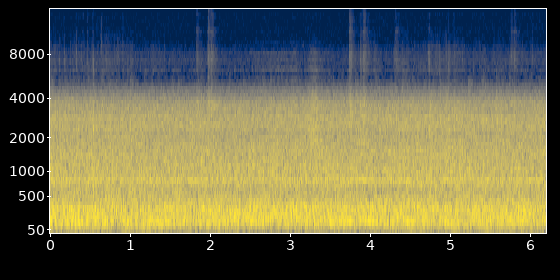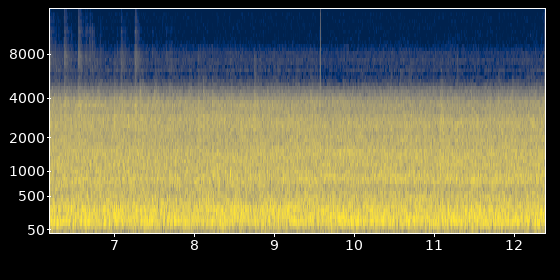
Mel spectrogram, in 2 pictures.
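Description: Steady background noise: an even hiss and low rumble that holds at one level throughout, with no voice.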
